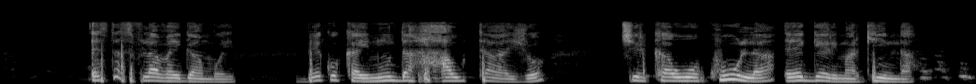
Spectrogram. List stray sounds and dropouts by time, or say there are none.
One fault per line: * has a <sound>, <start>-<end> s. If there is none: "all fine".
all fine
